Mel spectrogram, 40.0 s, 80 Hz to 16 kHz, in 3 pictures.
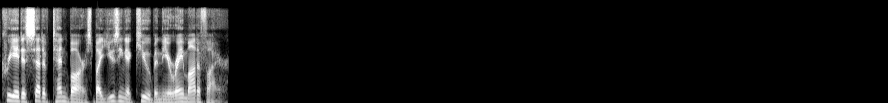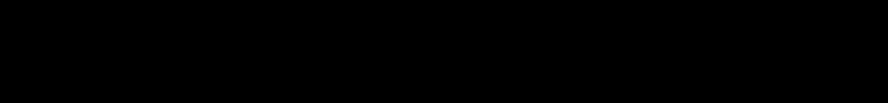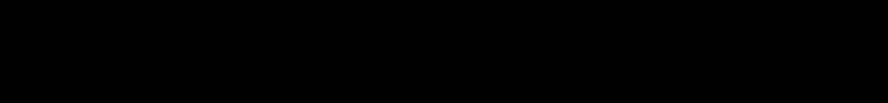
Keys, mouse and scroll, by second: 0.1 shift+a, 2.4 s, 4.9 KP_1, 5.3 KP_0, 5.7 KP_Decimal, 6.5-6.9 scroll down 8, 7.2 middle click, 8.2 KP_7, 9.1 s, 13.5-14.8 scroll down 14, 14.8 shift+middle click, 16.0 g, 18.1-18.9 scroll up 10, 19.1 shift+middle click, 20.0 s, 24.0-25.7 scroll down 10, 25.7-26.7 scroll down 1, 26.7 click, 28.4 middle click, 29.0 middle click, 29.7 g, 32.3 s, 36.9 KP_1, 37.8 scroll up 2, 38.3 g.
